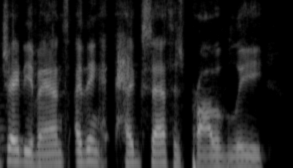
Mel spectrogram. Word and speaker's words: Hegseth: Hegseth? Yeah, okay. Yeah. We'll call it Hegseth. Hegseth. Yeah, Hegseth. Yeah, I'm no, Set. No, like Hegseth.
